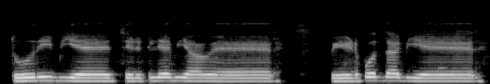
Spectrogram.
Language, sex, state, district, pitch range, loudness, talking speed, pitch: Rajasthani, male, Rajasthan, Churu, 150-160 Hz, -15 LUFS, 145 wpm, 150 Hz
